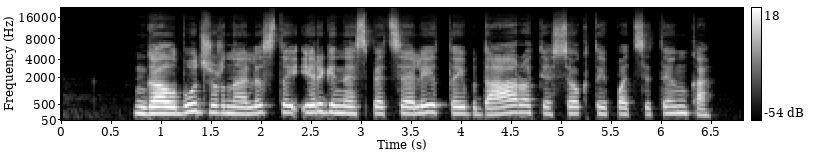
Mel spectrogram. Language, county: Lithuanian, Telšiai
